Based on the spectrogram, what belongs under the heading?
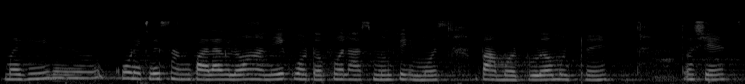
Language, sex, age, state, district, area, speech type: Goan Konkani, female, 30-45, Goa, Quepem, rural, spontaneous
